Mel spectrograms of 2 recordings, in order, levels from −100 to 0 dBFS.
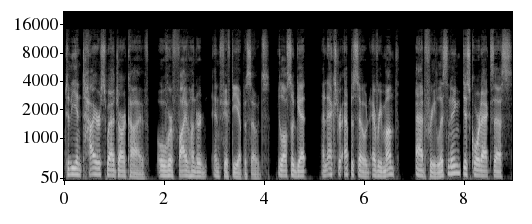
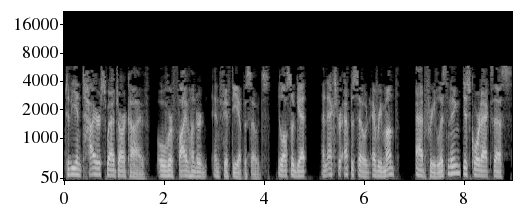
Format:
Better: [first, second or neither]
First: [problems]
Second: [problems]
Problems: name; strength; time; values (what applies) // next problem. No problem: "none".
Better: first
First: none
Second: garbled, watery; slightly; nothing above 5.5 kHz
